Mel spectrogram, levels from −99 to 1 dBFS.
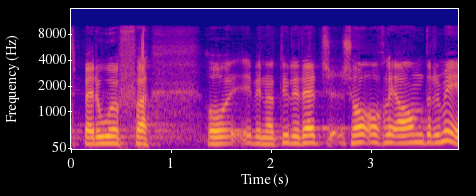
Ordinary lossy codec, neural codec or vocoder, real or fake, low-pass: none; none; real; 9.9 kHz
